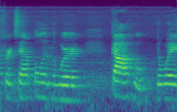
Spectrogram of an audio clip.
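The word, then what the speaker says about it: carro: r in Portugal versus in Brazil where it sounds more like an h and the word muler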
